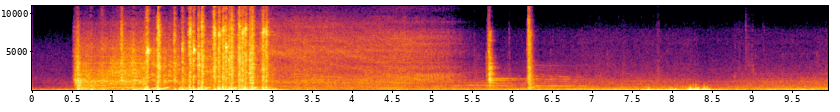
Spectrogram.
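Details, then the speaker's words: 1968 International 1100C truck with engine from a 1976 Scout II, first start in years on ether: starter whirs, engine catches and runs unevenly a few seconds then dies back; rough, a little smoky from Marvel Mystery Oil, not yet tuned. "she fired up um pretty stoked that's the first time it's fired uh inside this vehicle um a little Smokey"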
